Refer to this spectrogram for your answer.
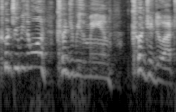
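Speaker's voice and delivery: bad put-on American accent. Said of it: "I can't do the accent".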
